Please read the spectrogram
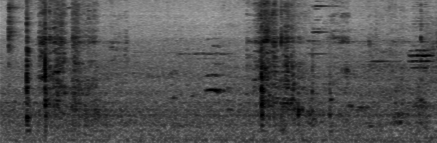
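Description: Metal spoon scraping and clinking against the inside of a pressure cooker as broken wheat and vegetables are stirred and fried, with a few scrapes near the start and a louder run of scraping about three seconds in.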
